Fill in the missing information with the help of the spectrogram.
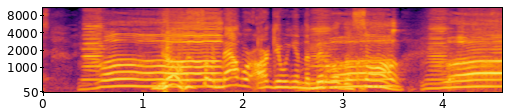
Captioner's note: tiny toot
